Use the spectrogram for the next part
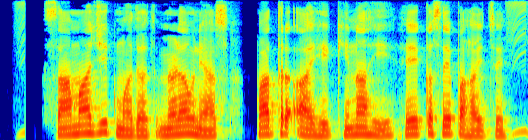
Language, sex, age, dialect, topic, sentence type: Marathi, male, 18-24, Standard Marathi, banking, question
